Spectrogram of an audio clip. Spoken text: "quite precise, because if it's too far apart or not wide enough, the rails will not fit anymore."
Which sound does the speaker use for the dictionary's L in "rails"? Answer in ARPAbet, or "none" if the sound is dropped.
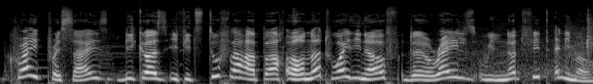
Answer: L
